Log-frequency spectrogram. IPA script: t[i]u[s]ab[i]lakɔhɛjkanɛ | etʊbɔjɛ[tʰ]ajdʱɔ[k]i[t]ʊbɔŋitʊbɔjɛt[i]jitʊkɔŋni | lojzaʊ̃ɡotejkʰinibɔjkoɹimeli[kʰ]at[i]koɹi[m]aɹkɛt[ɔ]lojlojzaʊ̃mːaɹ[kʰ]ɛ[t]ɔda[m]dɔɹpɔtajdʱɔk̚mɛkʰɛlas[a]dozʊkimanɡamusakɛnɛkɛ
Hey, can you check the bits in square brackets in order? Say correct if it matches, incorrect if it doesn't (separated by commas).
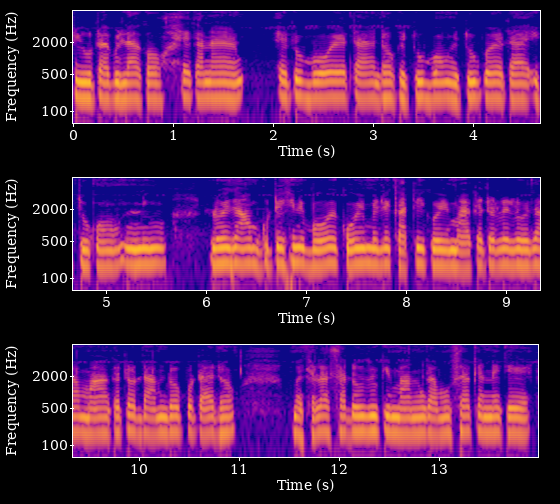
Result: correct, incorrect, correct, incorrect, correct, correct, incorrect, incorrect, correct, correct, correct, incorrect, correct, correct, correct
